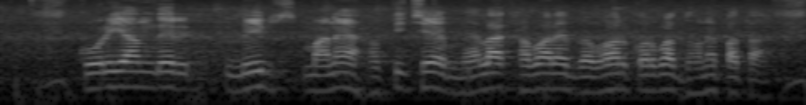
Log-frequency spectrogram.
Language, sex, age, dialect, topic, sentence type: Bengali, female, 18-24, Western, agriculture, statement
